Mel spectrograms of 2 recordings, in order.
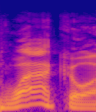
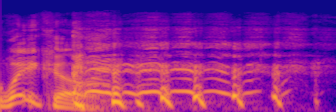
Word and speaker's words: Waco: Texas yes Austin Houston here's Dallas is that pronounced cumin right human Camino I mean Corpus Christi right Christmas is Corpus Christi here's wacko I mean Waco a very sexy lady here's Waxahatchee Waxahachie ladies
